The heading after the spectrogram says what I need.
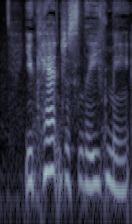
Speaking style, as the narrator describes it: said

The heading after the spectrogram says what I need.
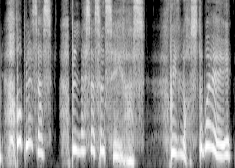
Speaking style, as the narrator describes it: Miss Lavish had got the name, she broke off and exclaimed

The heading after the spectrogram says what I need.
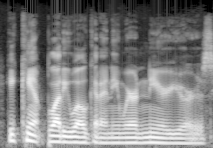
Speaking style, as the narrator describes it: he muttered

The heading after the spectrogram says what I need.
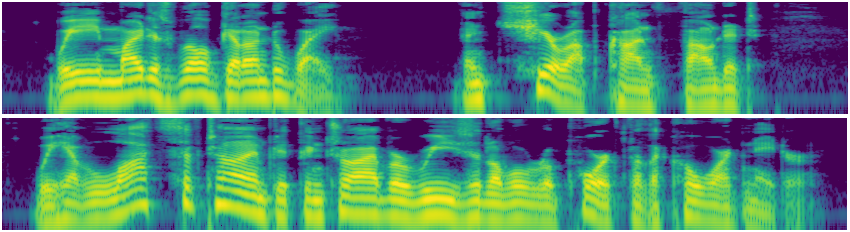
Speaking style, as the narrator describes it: Amshel Mayer snapped

